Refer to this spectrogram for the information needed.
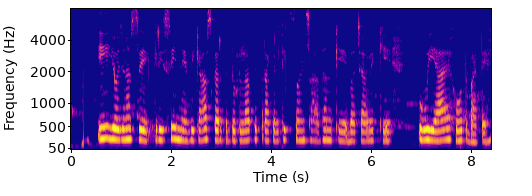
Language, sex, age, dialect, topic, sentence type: Bhojpuri, female, 25-30, Northern, agriculture, statement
